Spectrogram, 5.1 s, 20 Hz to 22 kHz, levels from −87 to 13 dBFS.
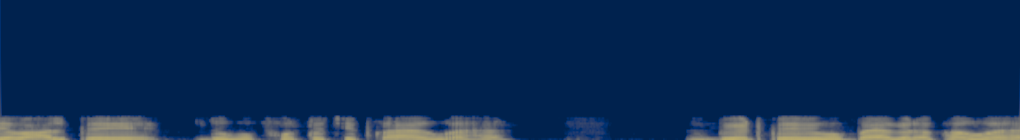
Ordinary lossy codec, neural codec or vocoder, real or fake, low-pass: none; vocoder, 44.1 kHz, 128 mel bands every 256 samples, BigVGAN v2; fake; 3.6 kHz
